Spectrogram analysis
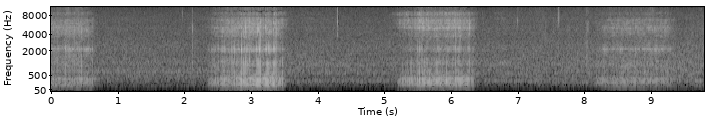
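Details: A man described as drunk snoring heavily: loud, rough snores on each breath in, about every three seconds, roughly 20 a minute, with quiet breathing out between.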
